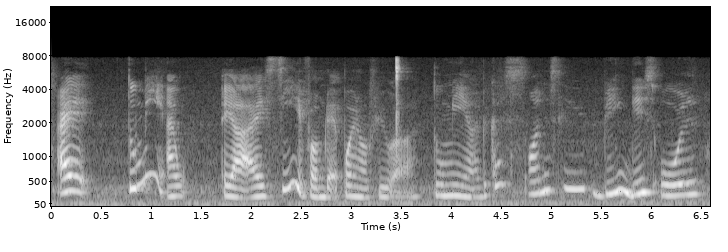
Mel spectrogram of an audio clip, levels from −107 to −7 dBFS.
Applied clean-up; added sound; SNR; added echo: none; Chink, clink; 13 dB; none.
